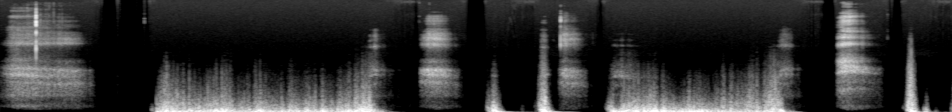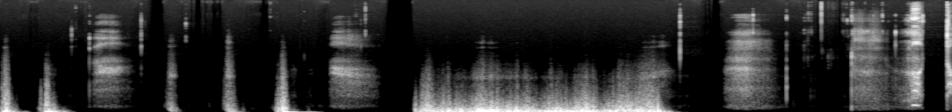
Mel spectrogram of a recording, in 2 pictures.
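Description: Soft, airy breaths are blown into the second ear: three long, steady whooshing exhalations, with a run of short, quick puffs between them and quiet pauses. There is no talking.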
